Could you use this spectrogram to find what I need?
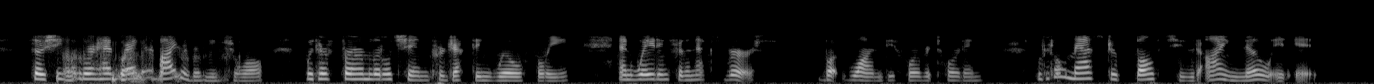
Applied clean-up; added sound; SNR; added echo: neural diffusion model UNIVERSE++.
